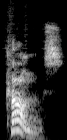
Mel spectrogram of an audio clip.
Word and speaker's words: Kongs: Kongs rhymes with bongs.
